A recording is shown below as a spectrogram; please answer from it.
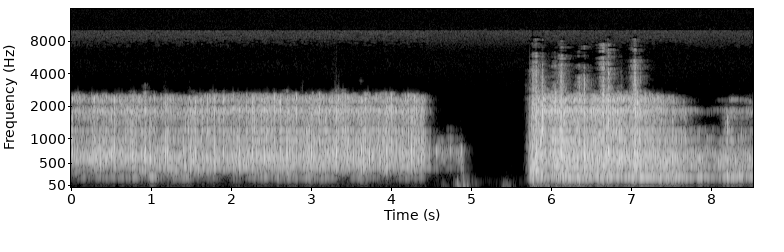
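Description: Audience applauding, heard through a muffled, narrow-band old recording. The sound cuts out completely for about half a second a little past the middle, then resumes.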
